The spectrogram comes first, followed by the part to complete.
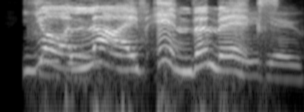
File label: UK female, Enthusiastic; beanstalk audio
